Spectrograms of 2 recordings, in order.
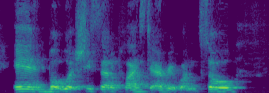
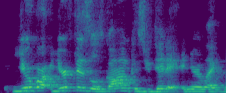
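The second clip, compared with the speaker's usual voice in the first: ordinary delivery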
